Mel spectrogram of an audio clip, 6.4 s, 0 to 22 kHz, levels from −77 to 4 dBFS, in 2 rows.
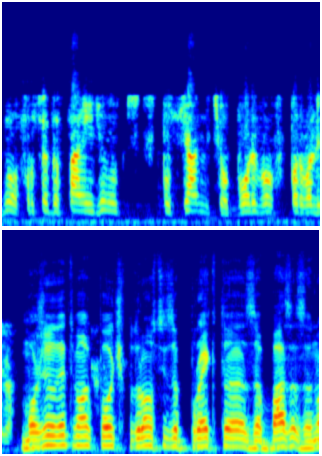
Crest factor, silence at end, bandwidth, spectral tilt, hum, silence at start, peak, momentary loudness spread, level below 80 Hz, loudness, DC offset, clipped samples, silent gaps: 18 dB; 0 s; 13 kHz; -6.5 dB/octave; none; 0 s; -2 dBFS; 14 LU; -56 dBFS; -20 LUFS; under 0.1%; under 0.1%; none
